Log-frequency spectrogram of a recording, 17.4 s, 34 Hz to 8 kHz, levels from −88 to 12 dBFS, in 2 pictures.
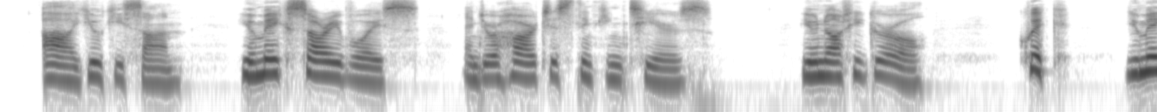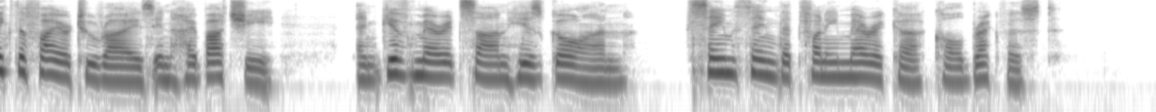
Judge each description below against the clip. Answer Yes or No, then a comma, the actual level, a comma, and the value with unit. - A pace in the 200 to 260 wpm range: No, average, 140 wpm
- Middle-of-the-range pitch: Yes, medium, 180 Hz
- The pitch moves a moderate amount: Yes, average, 4.3 semitones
